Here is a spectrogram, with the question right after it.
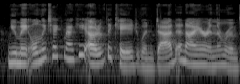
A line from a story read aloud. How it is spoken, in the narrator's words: said Mom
